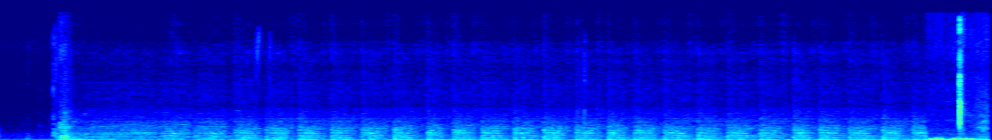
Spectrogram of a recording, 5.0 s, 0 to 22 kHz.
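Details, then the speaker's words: Mazda RX-8 Series 2 rotary, low compression, cold engine before rebuild: slow uneven cranking about four seconds without catching, then a burst at end; hard cranking, no start from weak rotor compression. "There we go. So there's a problem. The motor's cold, and it should start right now."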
